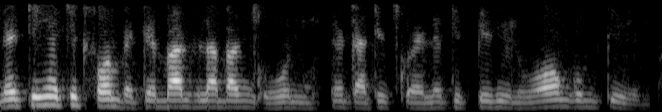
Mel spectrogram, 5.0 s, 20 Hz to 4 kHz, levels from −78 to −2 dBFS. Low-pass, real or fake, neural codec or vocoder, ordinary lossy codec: 3.6 kHz; real; none; AAC, 32 kbps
